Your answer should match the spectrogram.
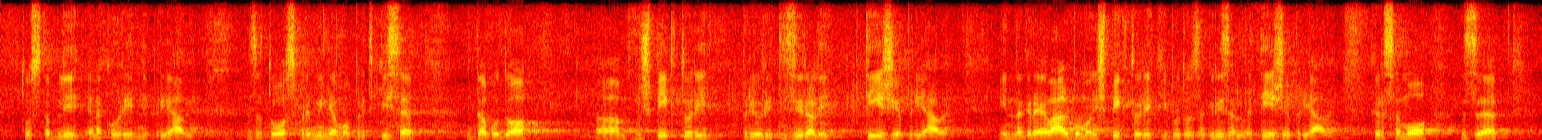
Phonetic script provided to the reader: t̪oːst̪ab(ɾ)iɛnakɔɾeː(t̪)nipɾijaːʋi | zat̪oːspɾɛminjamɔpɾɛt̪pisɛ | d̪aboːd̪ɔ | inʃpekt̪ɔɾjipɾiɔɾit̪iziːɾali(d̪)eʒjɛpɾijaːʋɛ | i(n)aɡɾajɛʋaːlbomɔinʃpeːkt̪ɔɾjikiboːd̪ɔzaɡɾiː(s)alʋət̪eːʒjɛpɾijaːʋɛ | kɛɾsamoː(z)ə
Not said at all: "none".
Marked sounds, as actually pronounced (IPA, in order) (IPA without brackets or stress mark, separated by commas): l, d̪, t̪, nː, z, z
